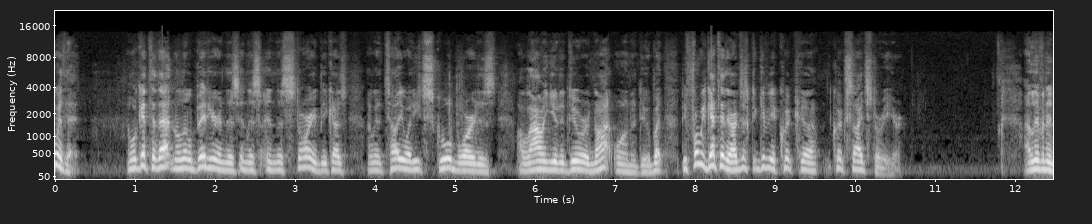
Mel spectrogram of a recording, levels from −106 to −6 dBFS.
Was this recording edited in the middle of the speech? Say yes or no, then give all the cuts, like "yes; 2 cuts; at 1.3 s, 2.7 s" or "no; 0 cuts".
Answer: no; 0 cuts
